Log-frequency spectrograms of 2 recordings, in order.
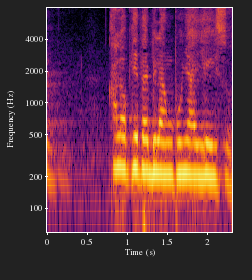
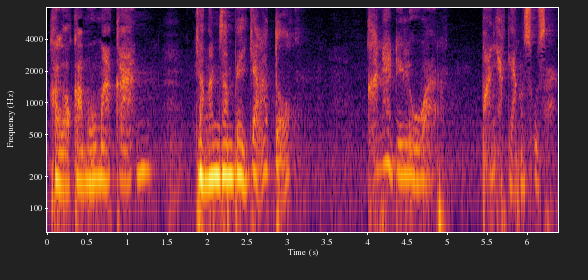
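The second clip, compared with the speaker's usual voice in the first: hushed quote; 3 semitones lower, 7 dB quieter than usual. Retold or imitated. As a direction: let the words fall to a hush. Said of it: "Ngomong buat rakyat".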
